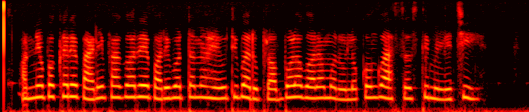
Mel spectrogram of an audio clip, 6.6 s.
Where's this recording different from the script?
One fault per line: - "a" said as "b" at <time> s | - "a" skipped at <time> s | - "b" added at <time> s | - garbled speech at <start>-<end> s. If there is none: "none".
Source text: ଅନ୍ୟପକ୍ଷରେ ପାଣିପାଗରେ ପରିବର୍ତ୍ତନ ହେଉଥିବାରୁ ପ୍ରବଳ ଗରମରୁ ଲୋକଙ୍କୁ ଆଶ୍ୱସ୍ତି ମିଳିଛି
none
